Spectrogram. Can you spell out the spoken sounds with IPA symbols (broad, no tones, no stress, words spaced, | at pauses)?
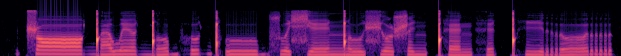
ʈ͡ʂɔːɡ͡ǃa weə̯ɡ͡ǃobhu ǃʼuːbsʷɛ ɕe ŋ͡ǃuɕu ʂiŋǃʰɛŋhɪ ǃʰi rʊr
